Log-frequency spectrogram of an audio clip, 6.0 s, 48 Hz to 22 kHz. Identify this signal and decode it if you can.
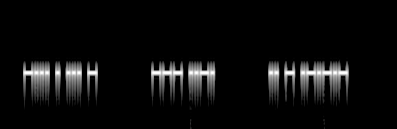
Morse code, heard as a keyed tone, about 31 wpm, 700 Hz. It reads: BEST OF IT.
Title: 3x Word-Spacing - Sentences from Top 400 Words - 30wpm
